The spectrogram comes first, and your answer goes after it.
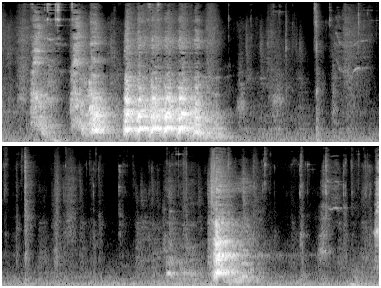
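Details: A dog sensitive to the leash protests with strained, harmonic screams during a desensitizing walk. A drawn-out cry of over a second comes early, then after a quiet stretch with faint clicks and footsteps, one shorter outburst.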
